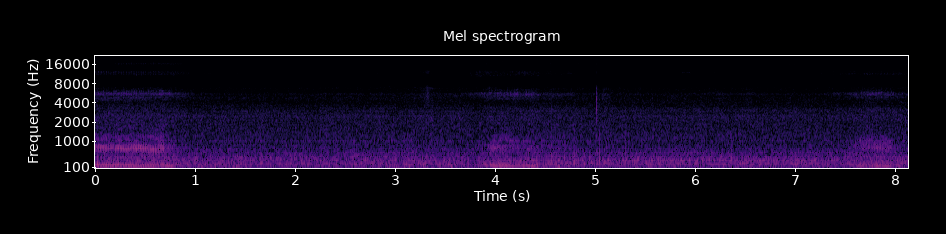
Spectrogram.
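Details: Snoring: low rumbling snores recurring about every three to four seconds, with steady room noise between them.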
